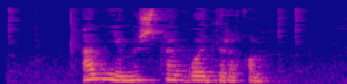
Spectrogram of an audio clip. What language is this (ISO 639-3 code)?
kbd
